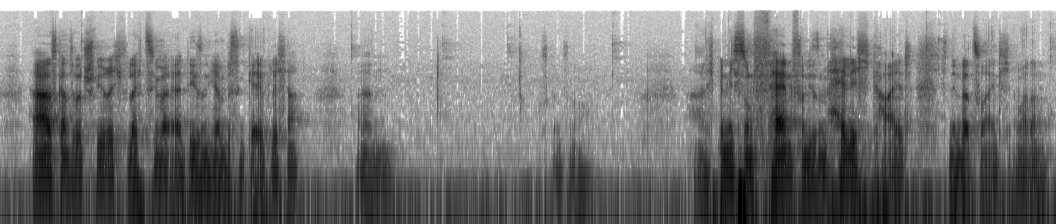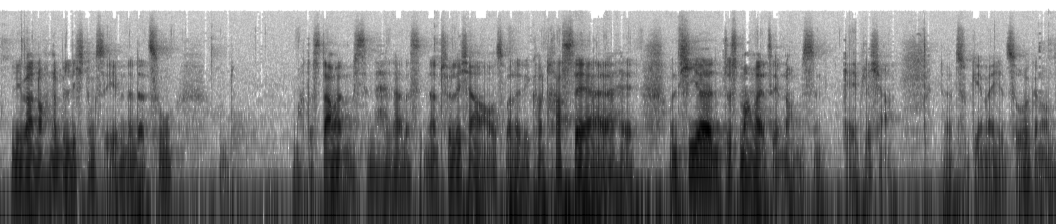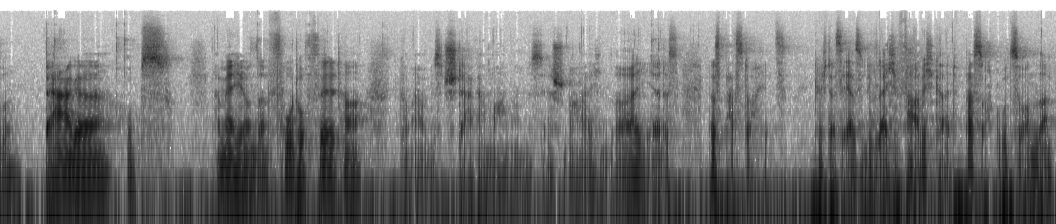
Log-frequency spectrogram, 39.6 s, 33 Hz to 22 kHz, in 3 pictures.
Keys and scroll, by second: 34.8 alt+scroll down 1.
